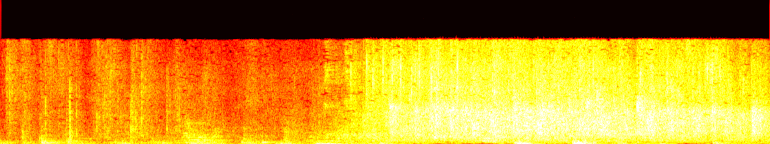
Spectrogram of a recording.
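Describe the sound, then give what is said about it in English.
An audience applauds young performers, scattered and light at first, then swelling into a full, steady round of applause that stays loud until the end. “I think they deserve a better round of applause than that.”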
